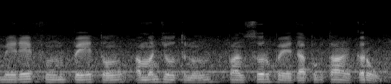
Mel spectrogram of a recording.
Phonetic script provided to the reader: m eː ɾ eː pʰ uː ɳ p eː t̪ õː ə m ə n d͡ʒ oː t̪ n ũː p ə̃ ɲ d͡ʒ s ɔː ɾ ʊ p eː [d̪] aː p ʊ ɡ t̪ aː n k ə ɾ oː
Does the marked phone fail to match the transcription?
no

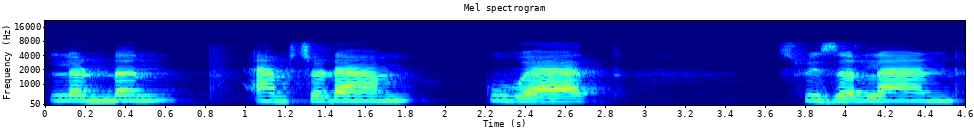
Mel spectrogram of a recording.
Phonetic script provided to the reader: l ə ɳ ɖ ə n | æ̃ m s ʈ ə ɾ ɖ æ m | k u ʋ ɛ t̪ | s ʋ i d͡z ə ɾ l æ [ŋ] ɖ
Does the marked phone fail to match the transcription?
yes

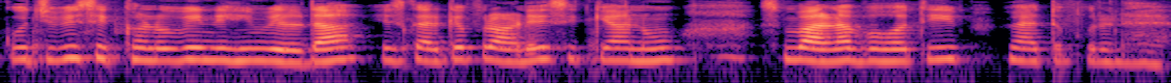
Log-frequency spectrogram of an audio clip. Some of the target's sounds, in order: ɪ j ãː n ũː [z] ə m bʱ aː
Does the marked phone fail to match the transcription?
yes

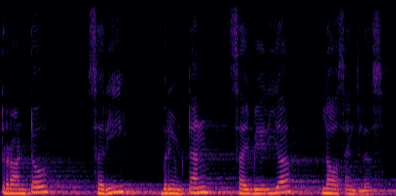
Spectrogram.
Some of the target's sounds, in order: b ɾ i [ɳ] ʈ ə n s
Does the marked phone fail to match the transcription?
yes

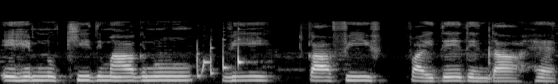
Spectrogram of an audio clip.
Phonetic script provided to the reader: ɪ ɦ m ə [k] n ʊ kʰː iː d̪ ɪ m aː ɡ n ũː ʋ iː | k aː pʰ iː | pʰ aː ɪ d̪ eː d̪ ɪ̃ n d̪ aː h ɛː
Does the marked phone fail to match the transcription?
yes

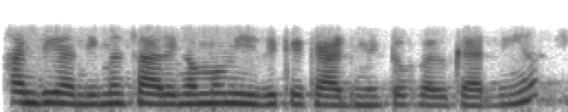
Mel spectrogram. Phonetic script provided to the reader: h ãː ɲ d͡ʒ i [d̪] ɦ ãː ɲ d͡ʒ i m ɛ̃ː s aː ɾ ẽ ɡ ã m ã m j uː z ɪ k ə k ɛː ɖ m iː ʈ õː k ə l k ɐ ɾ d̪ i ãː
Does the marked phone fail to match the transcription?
yes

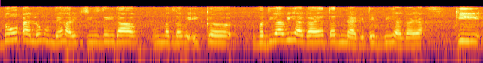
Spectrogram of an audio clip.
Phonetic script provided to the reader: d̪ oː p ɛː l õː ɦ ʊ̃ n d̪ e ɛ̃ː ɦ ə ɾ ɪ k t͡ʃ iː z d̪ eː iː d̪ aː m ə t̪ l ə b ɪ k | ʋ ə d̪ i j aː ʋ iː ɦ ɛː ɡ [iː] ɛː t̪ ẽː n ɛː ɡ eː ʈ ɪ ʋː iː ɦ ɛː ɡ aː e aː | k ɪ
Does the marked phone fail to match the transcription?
yes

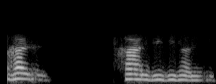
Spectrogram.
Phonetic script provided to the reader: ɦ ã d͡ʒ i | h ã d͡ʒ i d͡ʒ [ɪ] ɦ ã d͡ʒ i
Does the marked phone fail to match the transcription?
yes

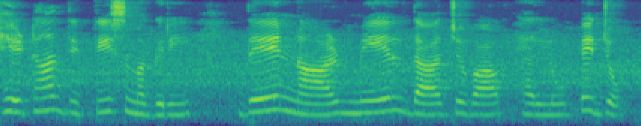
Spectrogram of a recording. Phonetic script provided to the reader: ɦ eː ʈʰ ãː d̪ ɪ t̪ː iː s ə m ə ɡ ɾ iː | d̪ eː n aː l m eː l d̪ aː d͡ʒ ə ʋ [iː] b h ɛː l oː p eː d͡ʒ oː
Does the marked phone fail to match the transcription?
yes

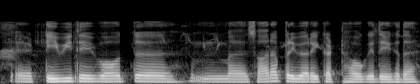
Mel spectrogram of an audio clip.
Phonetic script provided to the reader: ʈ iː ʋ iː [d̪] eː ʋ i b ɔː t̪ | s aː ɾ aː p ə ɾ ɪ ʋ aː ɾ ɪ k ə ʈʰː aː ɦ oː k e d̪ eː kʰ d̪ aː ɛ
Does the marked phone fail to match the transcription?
yes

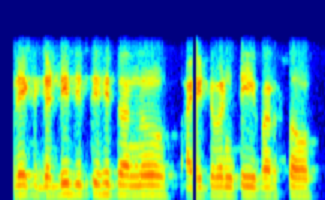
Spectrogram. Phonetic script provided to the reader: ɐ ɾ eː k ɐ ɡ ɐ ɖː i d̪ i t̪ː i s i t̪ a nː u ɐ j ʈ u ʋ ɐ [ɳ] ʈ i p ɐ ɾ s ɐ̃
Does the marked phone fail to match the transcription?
no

